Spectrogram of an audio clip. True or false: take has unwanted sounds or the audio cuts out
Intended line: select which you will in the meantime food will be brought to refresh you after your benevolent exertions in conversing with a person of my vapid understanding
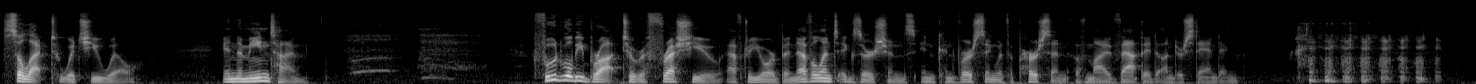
true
